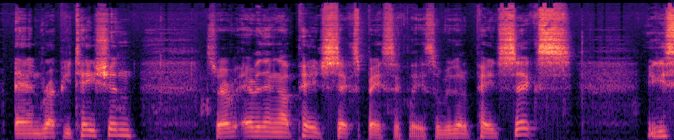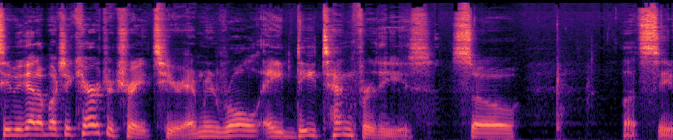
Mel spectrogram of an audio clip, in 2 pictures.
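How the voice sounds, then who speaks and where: A man's voice: mid-range voice, a little mellow. Rambling middle-aged man reviewing a game. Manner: rambling, lots of fillers, laughs to himself. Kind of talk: casual first-impressions walkthrough.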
